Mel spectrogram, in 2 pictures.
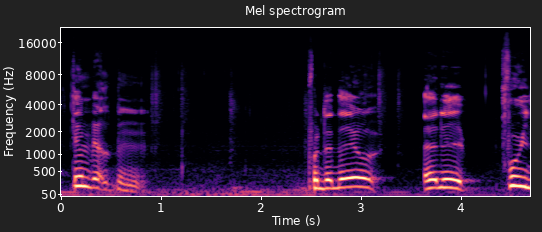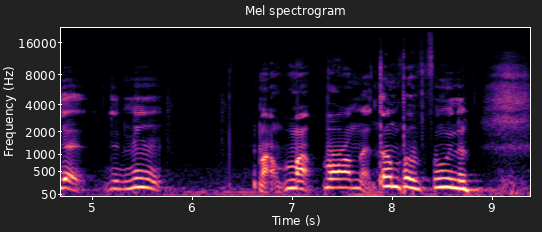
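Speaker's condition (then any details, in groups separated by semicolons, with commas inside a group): Cerebral palsy; speech not normal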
